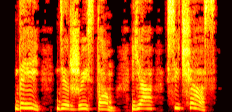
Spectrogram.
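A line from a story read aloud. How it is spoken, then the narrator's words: Screamed. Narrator (Russian): завопила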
